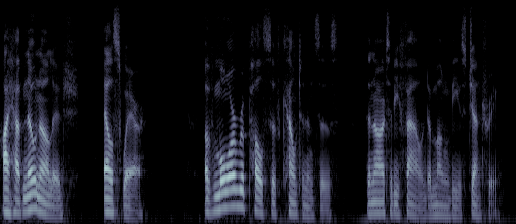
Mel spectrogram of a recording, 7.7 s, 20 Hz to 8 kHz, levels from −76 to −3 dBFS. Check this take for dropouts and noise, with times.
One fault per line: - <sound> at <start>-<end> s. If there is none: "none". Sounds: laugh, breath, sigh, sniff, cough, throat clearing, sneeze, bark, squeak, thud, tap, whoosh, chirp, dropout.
none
